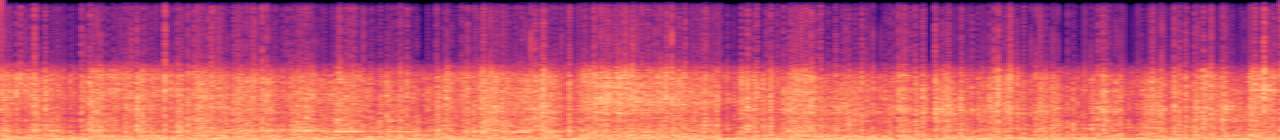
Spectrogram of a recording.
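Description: Metallic crust punk band playing live: distorted guitars and bass over drums, a dense, unbroken wall of sound that overloads the camera's microphone.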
